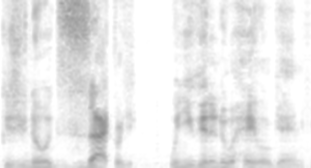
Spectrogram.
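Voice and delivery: ordinary talk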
